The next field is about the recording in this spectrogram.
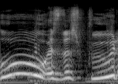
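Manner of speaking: put-on high, slow, curious, wondering baby voice. Acting out a baby finding something it might eat: imitating a baby. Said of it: "they see something and they're just like".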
